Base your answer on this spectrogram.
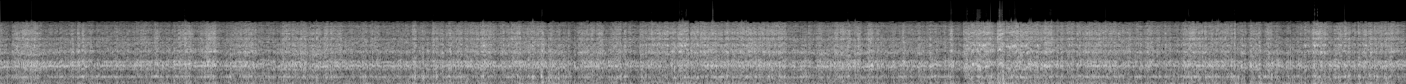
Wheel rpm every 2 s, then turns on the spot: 230, 230, 230, 220, 220, 230, 220.
none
